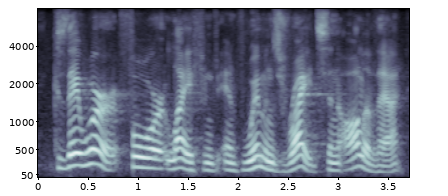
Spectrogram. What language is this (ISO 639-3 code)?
eng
